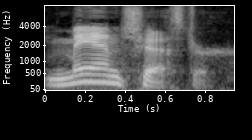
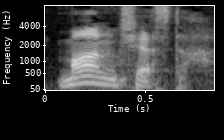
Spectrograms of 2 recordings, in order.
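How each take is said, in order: First: It is said with an American accent. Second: It is said with an English accent.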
